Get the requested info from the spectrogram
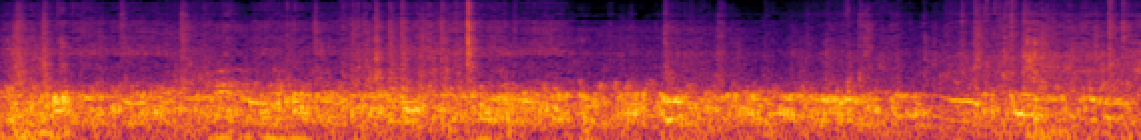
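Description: A loft full of domestic pigeons cooing together, a dense and unbroken chorus of overlapping coos.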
